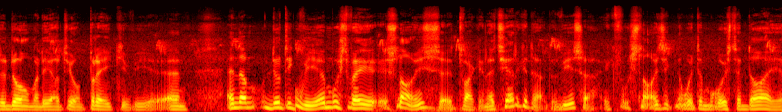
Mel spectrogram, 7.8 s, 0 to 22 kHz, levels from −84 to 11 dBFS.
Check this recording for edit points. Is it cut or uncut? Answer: cut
